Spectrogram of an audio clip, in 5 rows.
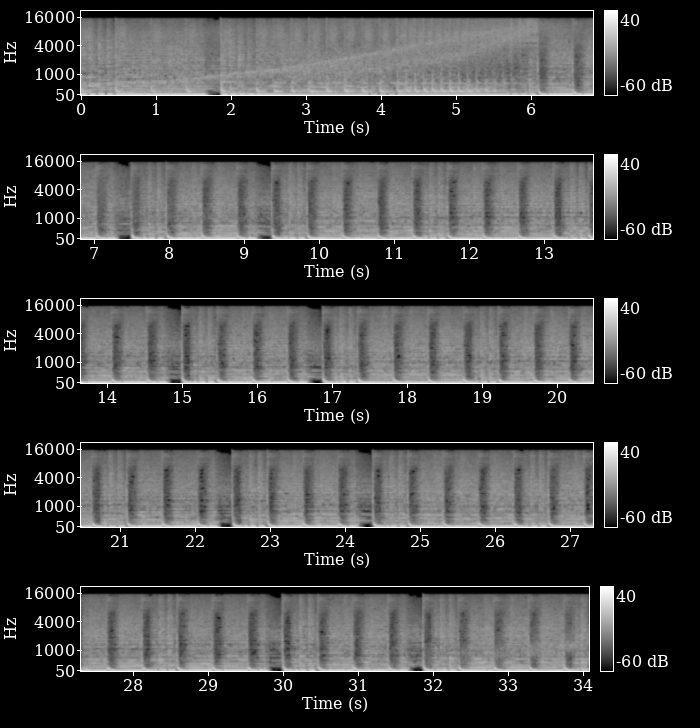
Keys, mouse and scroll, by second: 3.1 ctrl+r, 6.0-7.0 middle drag, 7.0-7.6 scroll down 1, 7.6 Tab, 8.0-10.4 middle drag, 10.4-11.2 right drag, 11.2-14.3 middle drag, 14.3 KP_7, 15.4 Tab, 16.0-17.5 middle drag, 17.5 click, 18.1 click, 18.9 s, 20.5 KP_7, 21.5 Tab, 22.7 Tab, 23.4 Tab, 24.1 scroll up 2, 24.3 scroll down 2, 24.6-27.2 middle drag, 27.2 click, 27.6-28.5 scroll down 2, 28.5 KP_1, 29.2-29.7 scroll up 1, 29.7 Tab, 30.7 a, 32.5 Tab, 33.0-34.0 right drag.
